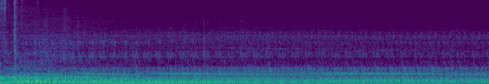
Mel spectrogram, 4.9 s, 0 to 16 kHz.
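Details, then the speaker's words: 2004 GMC Sierra diesel after new injectors fitted and tune updated, before adding turbo, at idle: steady rumble with hard rapid clatter; injectors very loud, sounding like an old diesel. "I've been driving the truck for a couple days and everything's great, but the injectors are freaking loud."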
